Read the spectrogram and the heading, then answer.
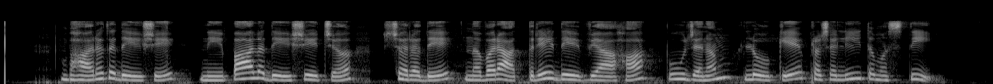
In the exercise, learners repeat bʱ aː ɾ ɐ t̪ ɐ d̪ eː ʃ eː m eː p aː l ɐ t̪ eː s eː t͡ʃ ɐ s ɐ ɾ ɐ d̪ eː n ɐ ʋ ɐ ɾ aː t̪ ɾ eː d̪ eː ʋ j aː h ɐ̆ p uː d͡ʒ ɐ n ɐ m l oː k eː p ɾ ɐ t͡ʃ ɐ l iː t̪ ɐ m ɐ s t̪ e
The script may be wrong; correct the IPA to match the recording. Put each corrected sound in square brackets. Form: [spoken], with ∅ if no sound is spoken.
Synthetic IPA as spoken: bʱ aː ɾ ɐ t̪ ɐ d̪ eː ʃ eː [n] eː p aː l ɐ [d̪] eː [ʃ] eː t͡ʃ ɐ [ʃ] ɐ ɾ ɐ d̪ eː n ɐ ʋ ɐ ɾ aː t̪ ɾ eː d̪ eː ʋ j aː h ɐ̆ p uː d͡ʒ ɐ n ɐ m l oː k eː p ɾ ɐ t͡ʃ ɐ l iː t̪ ɐ m ɐ s t̪ [i]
